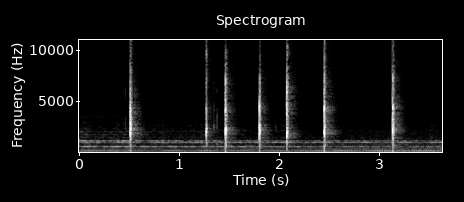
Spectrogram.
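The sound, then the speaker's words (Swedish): Seven sharp, crisp clicks sound alone at uneven intervals from the other end of a room, each short and snappy like a finger snap, over a faint steady background hum. “I andra änden av rummet hör ni någon form av klickande ljud.”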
